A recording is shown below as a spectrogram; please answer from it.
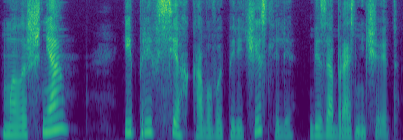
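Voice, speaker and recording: A woman's voice: sits low, animated, a little slow, no room sound, clean studio sound. Storybook: a glum, sighing pug sister, read by a woman. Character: gloomy sensible pug sister.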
